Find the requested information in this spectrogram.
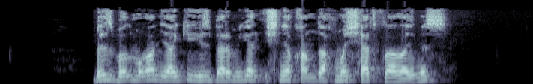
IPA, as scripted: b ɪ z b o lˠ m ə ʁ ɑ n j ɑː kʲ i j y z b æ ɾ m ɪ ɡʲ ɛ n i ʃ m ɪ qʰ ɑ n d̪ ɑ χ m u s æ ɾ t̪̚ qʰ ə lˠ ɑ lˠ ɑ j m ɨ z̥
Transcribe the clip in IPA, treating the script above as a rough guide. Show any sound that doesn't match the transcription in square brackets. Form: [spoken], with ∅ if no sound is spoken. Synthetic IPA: b ɪ z b o lˠ m ə ʁ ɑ n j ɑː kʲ i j y z b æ ɾ m ɪ ɡʲ ɛ n i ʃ [n] ɪ qʰ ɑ n d̪ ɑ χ m u [ʃ] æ ɾ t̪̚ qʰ ə lˠ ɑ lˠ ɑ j m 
